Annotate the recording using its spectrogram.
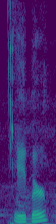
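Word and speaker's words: Hebert: how you pronounce it AAR yeah the t is silent at the end we just talk about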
